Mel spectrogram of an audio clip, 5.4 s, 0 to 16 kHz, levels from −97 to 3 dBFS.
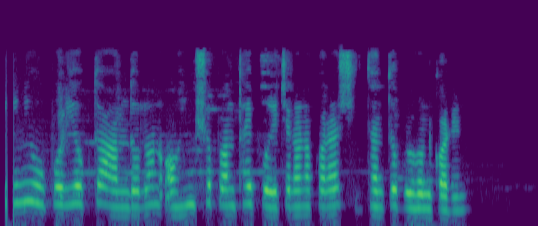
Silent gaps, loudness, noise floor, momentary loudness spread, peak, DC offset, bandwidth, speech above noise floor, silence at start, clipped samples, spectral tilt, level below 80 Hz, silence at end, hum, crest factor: none; -32 LUFS; -90 dBFS; 5 LU; -14 dBFS; under 0.1%; 8 kHz; 58 dB; 0.15 s; under 0.1%; -3.5 dB/octave; -76 dBFS; 0.75 s; none; 18 dB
